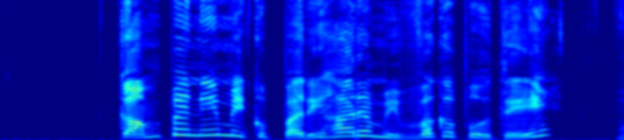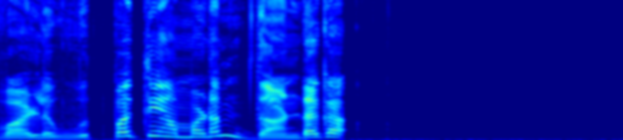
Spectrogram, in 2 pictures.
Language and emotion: Telugu, disgusted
